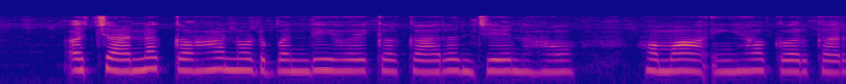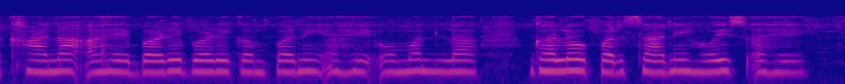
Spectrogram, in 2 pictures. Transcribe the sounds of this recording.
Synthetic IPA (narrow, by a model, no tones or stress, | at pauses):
ət͡ʃaːnəkːəɦãnoːʈbə̃nd̪ʱiɦoːekakaːɾənd͡ʒeːnɦə | hɐmãĩɦãkəɾkaɾkʰaːnaʔəɦebəɽebəɽekə̃mpəniəɦeʔomənlaɡʱɐlopəɾsaːniɦoːisə̰ɦe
